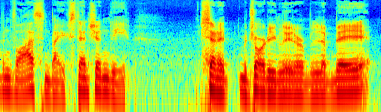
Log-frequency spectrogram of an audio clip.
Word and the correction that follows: LeMahieu: how do you say it? – LeMahieu.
